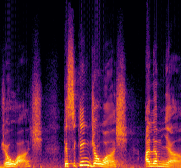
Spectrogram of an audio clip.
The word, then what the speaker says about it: Joash: Sa English po Joash. Sa tagalog Joas. Gagamitin ko po mas madali sa aking i-pronounce yung Joash.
